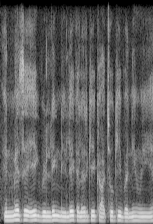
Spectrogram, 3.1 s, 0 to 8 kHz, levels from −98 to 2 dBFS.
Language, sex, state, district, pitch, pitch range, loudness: Hindi, male, Rajasthan, Jaipur, 145 Hz, 140-155 Hz, -14 LUFS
